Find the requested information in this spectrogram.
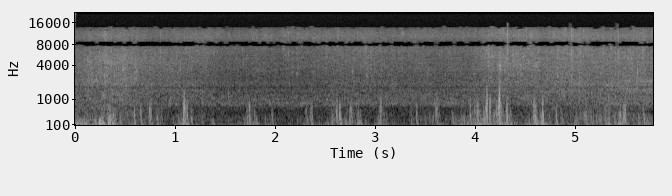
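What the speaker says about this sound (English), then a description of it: "Trying to hold my hand so it blocks the wind a little bit." Wind buffets a microphone outdoors on the coast at Rockport, with uneven, rumbling gusts that rise and fall throughout.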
